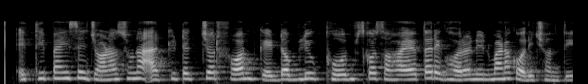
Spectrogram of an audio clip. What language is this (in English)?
Odia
